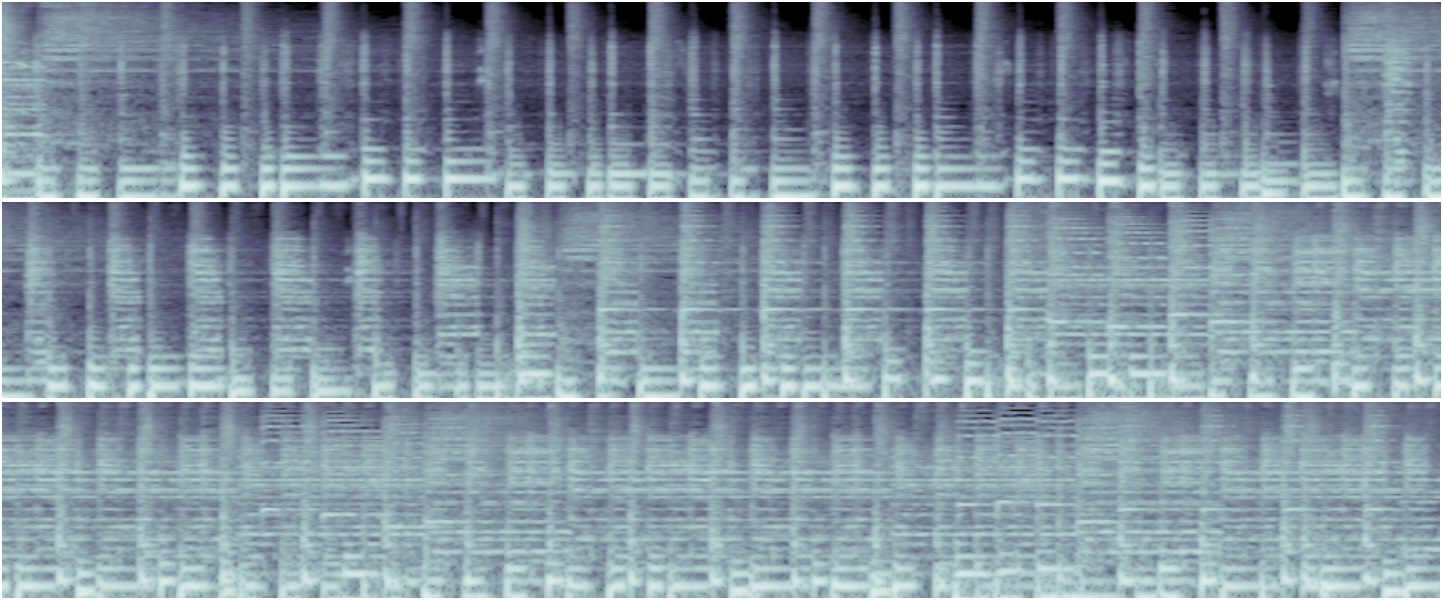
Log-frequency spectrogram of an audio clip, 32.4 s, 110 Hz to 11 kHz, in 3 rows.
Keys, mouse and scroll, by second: 0.0-0.6 typing, 7.9 typing, 13.1 0.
